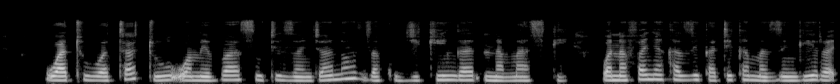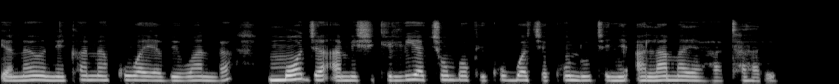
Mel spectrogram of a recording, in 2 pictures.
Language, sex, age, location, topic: Swahili, female, 25-35, Kisumu, health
